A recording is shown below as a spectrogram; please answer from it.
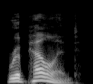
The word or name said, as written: repellent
